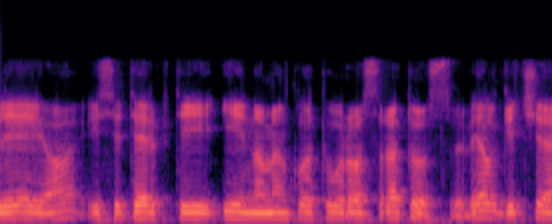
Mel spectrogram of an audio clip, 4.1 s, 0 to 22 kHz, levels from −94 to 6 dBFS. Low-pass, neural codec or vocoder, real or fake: 7.2 kHz; none; real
